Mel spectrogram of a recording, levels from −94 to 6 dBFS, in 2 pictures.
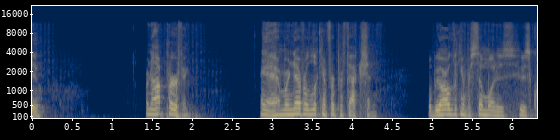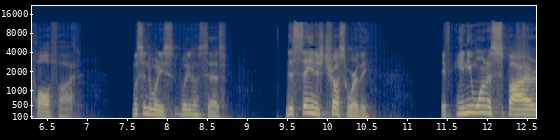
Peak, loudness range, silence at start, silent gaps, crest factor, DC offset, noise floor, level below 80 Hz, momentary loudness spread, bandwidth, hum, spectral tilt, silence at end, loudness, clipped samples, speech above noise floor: -12 dBFS; 5 LU; 0 s; none; 18 dB; under 0.1%; -83 dBFS; -60 dBFS; 15 LU; 12.5 kHz; none; -5.5 dB/octave; 0 s; -28 LUFS; under 0.1%; 56 dB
